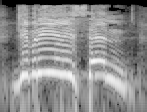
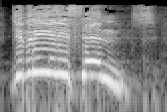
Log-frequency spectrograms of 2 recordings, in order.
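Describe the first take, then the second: No difference in how they are said.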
